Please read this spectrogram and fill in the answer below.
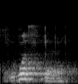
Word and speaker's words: Worcester: Worcester, which is one of the words where many of the letters are not pronounced. Worcester. Worcester. It's written Worcester, it's pronounced Worcester College.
